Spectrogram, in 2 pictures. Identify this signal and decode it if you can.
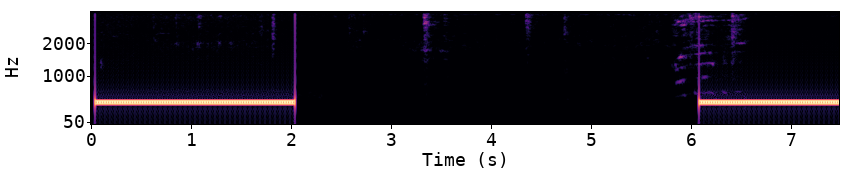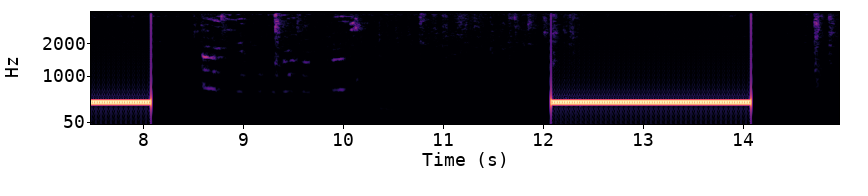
Ringback tone (North America), 440 + 480 Hz.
